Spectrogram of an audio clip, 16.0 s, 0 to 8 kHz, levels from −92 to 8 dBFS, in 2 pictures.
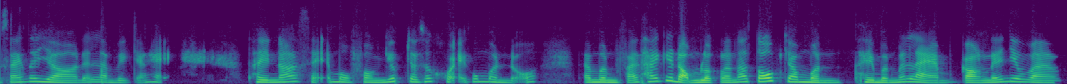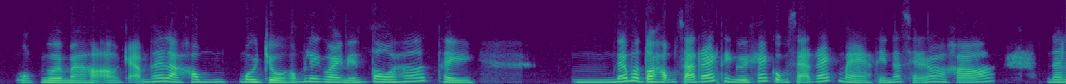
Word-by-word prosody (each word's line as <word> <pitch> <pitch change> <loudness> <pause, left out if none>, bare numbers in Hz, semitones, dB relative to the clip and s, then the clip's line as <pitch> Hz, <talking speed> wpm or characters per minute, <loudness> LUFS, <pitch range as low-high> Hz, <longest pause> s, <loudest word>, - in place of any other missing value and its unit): sáng 205 +2 -4
tới 275 -1 0
giờ 190 -6 0
để - - -6
làm 205 -4 -5
việc 170 -1 -8
chẳng 210 - -10
hạn. 215 - -6 0.7
Thì 215 -3 +1
nó 220 +7 0
sẽ - - -8
một 220 -4 -3
phần 195 0 -3
giúp 265 - 0
cho 240 - -1
sức 270 +4 -5
khỏe - - -2
của 255 - -4
mình 230 -8 -4
nữa, 235 +6 -7 0.4
là 200 - 0
mình 205 -2 +1
phải 180 +3 -1
thấy 275 +2 0
cái 330 - +4
động 175 +3 +6
lực 190 0 +2
là 190 - +1
nó 230 +6 +1
tốt 285 +4 +6
cho 250 -5 +4
mình 190 -5 0
thì 205 -2 -1
mình 185 -1 0
mới 225 +4 -2
làm. 175 -8 +2
Còn 185 -1 +3
nếu 200 +4 +1
như 265 0 0
mà 190 -6 -1 0.2
một 180 -1 -6
người 185 -2 +2
mà 180 0 -1
họ 180 0 -1
cảm 220 - -1
thấy 280 +2 0
là 245 - +4
"Hông 225 -1 -3
môi 235 -1 +2
trường 205 -3 +2
hổng 195 +6 -5
liên 270 -2 -2
quan 220 -2 +2
gì 180 - -2
đến 200 +5 -7
tôi 235 -2 +2
hết 285 +5 -3
thì, 190 -4 -1 0.7
ừm, 205 +1 -6
nếu 280 - +5
mà 320 - +6
tôi 250 - +8
hổng 220 0 +2
xả 235 -2 +6
rác 280 +5 +4
thì 280 - 0
người 200 -2 -1
khác 305 +8 -1
cũng 220 - 0
xả - - +1
rác 300 +3 0
mà", 185 -6 -2
thì 190 - -6
nó 240 - -5
sẽ - - -7
rất 260 - -2
là 245 - -4
khó, 215 +6 -1 0.4
nên 225 0 -2
215 Hz, 295 wpm, -21 LUFS, 190-255 Hz, 0.7 s, tôi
